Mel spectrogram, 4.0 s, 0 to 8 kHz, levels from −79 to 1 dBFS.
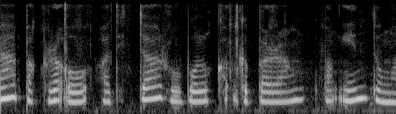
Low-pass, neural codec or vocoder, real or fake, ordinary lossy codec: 7.2 kHz; none; real; Opus, 24 kbps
